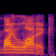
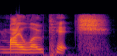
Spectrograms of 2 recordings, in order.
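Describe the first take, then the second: First: The word ends with a k sound. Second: The word ends with a ch sound. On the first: The speaker calls it right. "It's Milotic or Milotic. Not there's no ch here" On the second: The speaker calls it wrong. "he pronounces it Milotich"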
